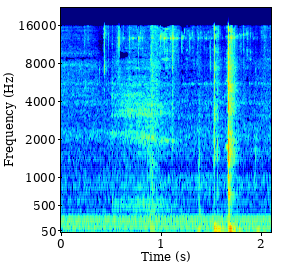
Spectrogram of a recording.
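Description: Handheld single-hole punch squeezed through thick cardboard, giving two sharp metal clicks near the end as it cuts through.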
